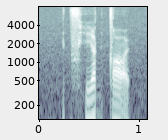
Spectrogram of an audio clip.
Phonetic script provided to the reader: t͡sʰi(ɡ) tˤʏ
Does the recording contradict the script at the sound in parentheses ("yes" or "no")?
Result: no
